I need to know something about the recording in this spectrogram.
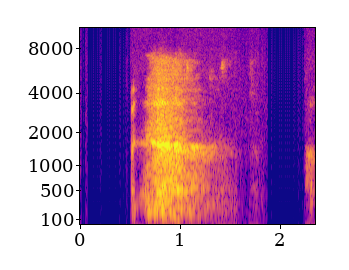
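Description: A single faint breath, about half a second long, picked up close on a headset microphone, a little after the start; otherwise near silence.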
